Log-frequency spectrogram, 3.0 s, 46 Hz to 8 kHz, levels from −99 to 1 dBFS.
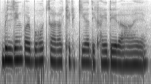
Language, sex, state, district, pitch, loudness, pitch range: Hindi, female, Arunachal Pradesh, Papum Pare, 180 Hz, -17 LUFS, 165-195 Hz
